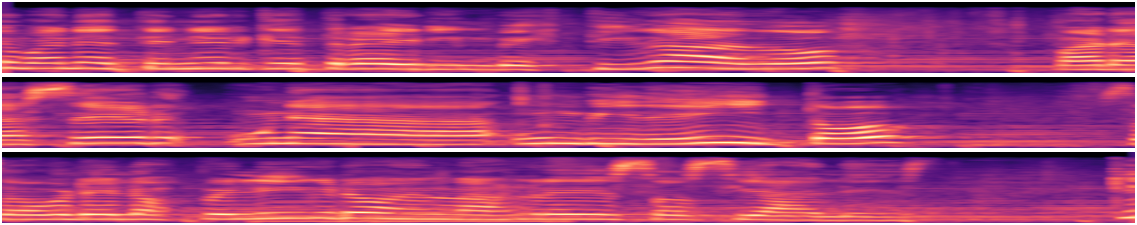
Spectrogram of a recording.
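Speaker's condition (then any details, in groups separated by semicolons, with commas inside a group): No condition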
